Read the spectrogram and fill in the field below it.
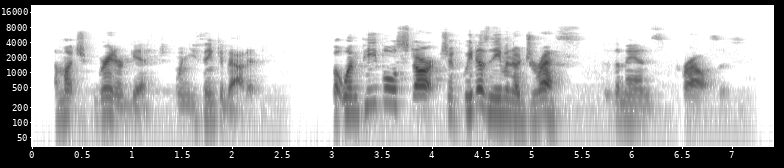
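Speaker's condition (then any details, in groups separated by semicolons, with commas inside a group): No condition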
